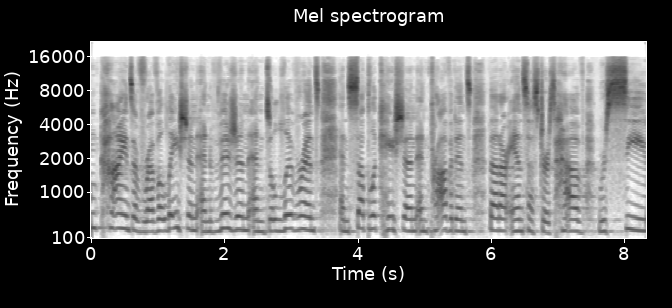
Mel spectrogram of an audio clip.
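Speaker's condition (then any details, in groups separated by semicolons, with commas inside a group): No condition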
